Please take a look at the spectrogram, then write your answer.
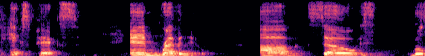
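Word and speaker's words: HCPCS: will be using CPT the hcpc is pronounced Hicks picks and Revenue um so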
